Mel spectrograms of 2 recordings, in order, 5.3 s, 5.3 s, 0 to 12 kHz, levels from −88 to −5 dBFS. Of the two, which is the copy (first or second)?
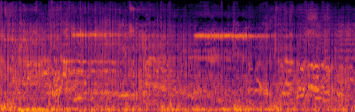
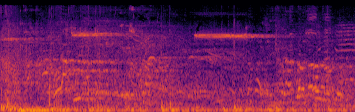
first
